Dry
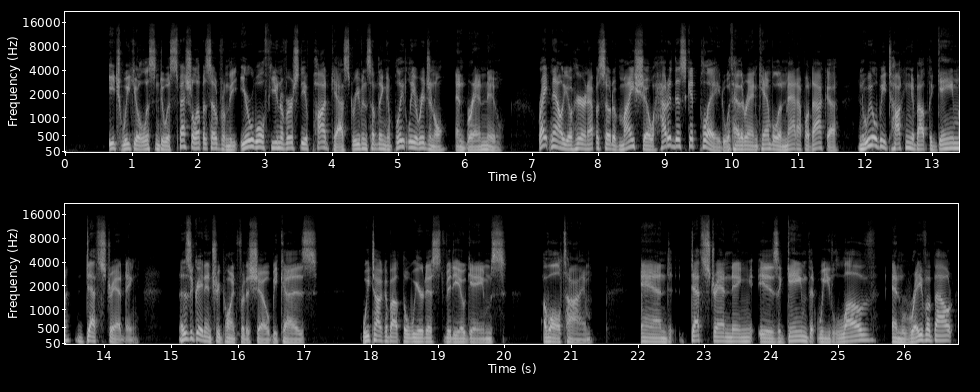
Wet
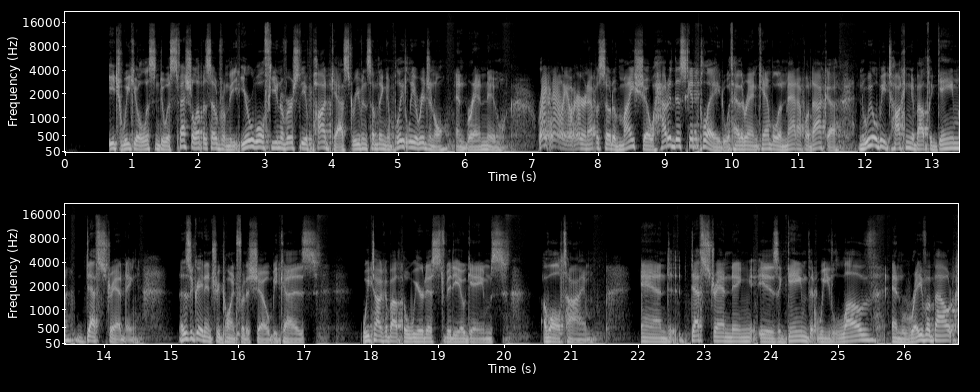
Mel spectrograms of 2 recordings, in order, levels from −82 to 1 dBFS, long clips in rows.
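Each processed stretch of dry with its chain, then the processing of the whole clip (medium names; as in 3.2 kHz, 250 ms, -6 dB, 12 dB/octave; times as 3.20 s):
7.13–7.72 s: spectral peaks clipped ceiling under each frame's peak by 26 dB + cabinet simulation 160–2100 Hz, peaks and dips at 180 Hz -5 dB, 310 Hz -7 dB, 500 Hz +8 dB, 710 Hz -6 dB
whole clip: gate with hold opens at -59 dBFS; decay stretcher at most 24 dB/s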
